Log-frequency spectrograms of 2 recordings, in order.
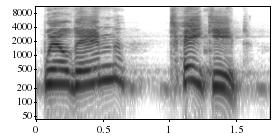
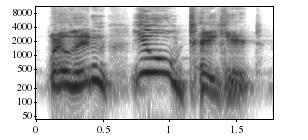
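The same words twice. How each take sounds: First: High-pitched challenge, "take it" in two parts; boy's dare. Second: High-pitched retort with "you" picked out; retorted dare. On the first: Son challenging father over medicine, high boyish dare. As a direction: dare him like a child. Boy dares his father. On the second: Father daring his son back, "you" stressed. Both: A narrator's reading.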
